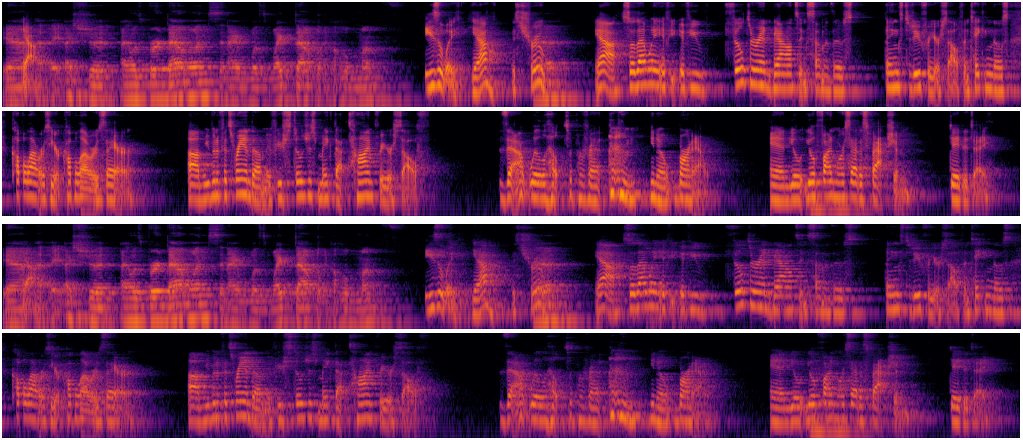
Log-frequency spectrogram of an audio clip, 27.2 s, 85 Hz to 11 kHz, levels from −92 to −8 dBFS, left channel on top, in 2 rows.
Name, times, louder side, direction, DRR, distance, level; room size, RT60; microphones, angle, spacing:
voice 1, 0.0-5.0 7.1-7.5 24.4-24.7, equal, 10° right, 2 dB, 1.0 m, -41 dB
voice 2, 5.6-7.3 7.9-9.4 9.6-11.3 11.8-15.4 16.1-19.2 20.2-23.0 23.8-25.7 26.2-26.8, left 7 dB, 65° left, 13 dB, 0.3 m, -36 dB
9.1 x 5.1 x 5.7 m, 1.0 s
head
